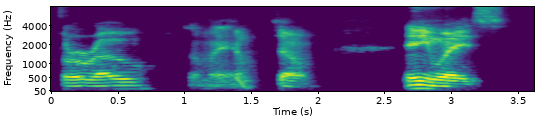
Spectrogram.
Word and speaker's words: Thoreau: e h u but they pronounce it throw thoreau some man anyways it's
